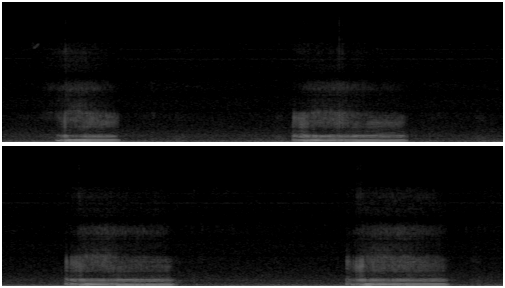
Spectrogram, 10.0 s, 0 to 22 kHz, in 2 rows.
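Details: Munchkin cat snoring loudly indoors, snores said to resemble a middle-aged man's and loud enough to sometimes wake its owner; four rasping, tonal snores with wavering pitch, each under a second, about every 2.7 seconds over a steady low hum.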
